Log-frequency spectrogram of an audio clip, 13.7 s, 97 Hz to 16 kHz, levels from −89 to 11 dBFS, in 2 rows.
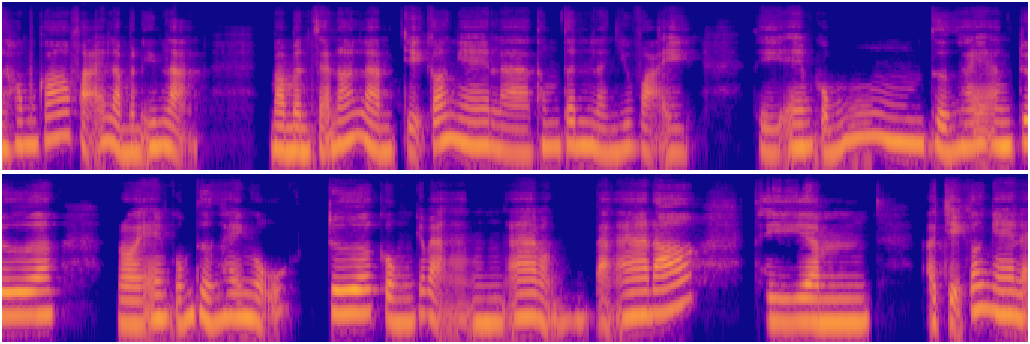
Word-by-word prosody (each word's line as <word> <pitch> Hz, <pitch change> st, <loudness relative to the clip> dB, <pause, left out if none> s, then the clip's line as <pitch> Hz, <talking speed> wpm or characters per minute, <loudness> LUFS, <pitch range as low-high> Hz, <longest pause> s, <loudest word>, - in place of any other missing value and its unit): hông 215 Hz, +3 st, -2 dB
có 260 Hz, +4 st, -1 dB
phải 240 Hz, -4 st, -2 dB
là 200 Hz, -, +1 dB
mình 175 Hz, 0 st, -1 dB
im 205 Hz, +2 st, 0 dB
lặng. 205 Hz, 0 st, 0 dB, 0.5 s
Mà 190 Hz, -1 st, +2 dB
mình 180 Hz, -1 st, +3 dB
sẽ -, -, -3 dB
nói 225 Hz, +4 st, +1 dB
là 205 Hz, -9 st, +1 dB
chị 170 Hz, -, -6 dB
có 220 Hz, -, +2 dB
nghe 225 Hz, -4 st, +2 dB
là 175 Hz, -3 st, -3 dB
thông 205 Hz, 0 st, -3 dB
tin 210 Hz, 0 st, 0 dB
là 185 Hz, -, -2 dB
như 180 Hz, +3 st, -4 dB
vậy, 175 Hz, -2 st, -7 dB, 0.4 s
thì 175 Hz, -1 st, -6 dB
em 200 Hz, +1 st, 0 dB
cũng, 225 Hz, +11 st, -2 dB
ưm, 235 Hz, -5 st, +1 dB
thường 185 Hz, -2 st, -1 dB
hay 205 Hz, +1 st, +1 dB
ăn 210 Hz, -1 st, +2 dB
trưa, 225 Hz, +1 st, +4 dB, 0.4 s
rồi 175 Hz, -1 st, +2 dB
em 210 Hz, 0 st, +1 dB
cũng 190 Hz, +4 st, -1 dB
thường 200 Hz, -4 st, 0 dB
hay 215 Hz, +1 st, +1 dB
ngủ 215 Hz, +5 st, -1 dB, 0.2 s
trưa 240 Hz, 0 st, +6 dB
cùng 185 Hz, -2 st, -1 dB
cái 230 Hz, -, -7 dB
bạn, 215 Hz, -, -2 dB
ừm, 185 Hz, 0 st, -1 dB
A 215 Hz, +2 st, +1 dB, 0.4 s
bạn -, -, -3 dB
A 220 Hz, +2 st, +3 dB
đó. 260 Hz, +8 st, +4 dB, 0.5 s
Thì, 185 Hz, 0 st, 0 dB
ừm, 185 Hz, 0 st, +3 dB, 0.4 s
à, -, -, -5 dB
chị -, -, -2 dB
có 260 Hz, -, +3 dB
nghe 240 Hz, -4 st, +2 dB
là 215 Hz, -, +1 dB
210 Hz, 225 wpm, -23 LUFS, 185-230 Hz, 0.5 s, trưa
